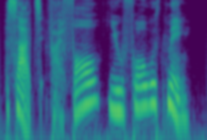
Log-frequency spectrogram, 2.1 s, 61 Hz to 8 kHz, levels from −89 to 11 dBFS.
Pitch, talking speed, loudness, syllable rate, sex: 180 Hz, 230 wpm, -21 LUFS, 5.4 syllables/s, male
